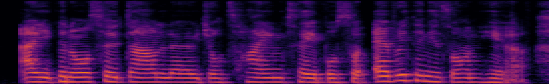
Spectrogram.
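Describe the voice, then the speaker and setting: A woman with a British accent speaks at a moderate pace in a fairly low pitch. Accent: UK. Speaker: CEO of a training academy presenting a webinar. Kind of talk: sales pitch webinar. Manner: animated.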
